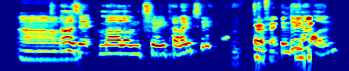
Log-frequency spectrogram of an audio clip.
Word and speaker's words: Marlon Tuipulotu: Yeah, I'm not even trying to pronounce the rookie's name. Is it Marlon Tuipulotu?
